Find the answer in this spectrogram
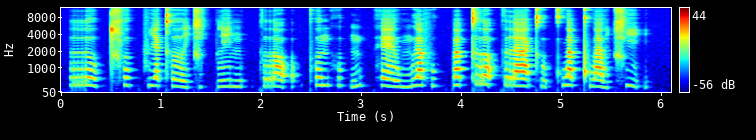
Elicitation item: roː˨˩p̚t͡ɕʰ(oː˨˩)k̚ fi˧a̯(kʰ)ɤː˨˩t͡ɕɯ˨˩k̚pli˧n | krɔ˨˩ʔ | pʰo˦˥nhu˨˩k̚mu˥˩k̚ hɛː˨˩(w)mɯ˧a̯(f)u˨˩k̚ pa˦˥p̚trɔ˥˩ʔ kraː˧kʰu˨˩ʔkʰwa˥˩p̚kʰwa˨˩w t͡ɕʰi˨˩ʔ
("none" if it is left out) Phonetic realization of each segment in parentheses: o˨˩, kʰ, w, f

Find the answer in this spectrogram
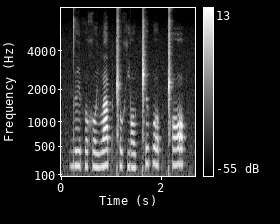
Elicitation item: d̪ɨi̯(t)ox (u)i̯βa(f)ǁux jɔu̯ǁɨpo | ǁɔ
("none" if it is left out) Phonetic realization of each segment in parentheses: θ, o, p

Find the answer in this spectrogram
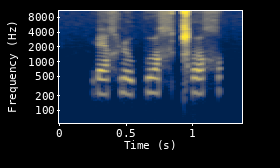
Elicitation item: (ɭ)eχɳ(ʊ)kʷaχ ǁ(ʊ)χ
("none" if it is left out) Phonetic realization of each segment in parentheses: ɽ, u, ʊ

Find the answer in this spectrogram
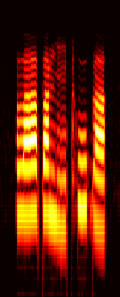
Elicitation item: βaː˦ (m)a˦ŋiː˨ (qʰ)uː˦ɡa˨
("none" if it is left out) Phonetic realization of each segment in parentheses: p, tʰ

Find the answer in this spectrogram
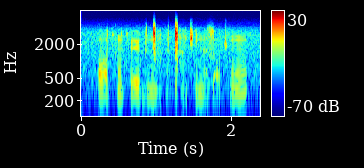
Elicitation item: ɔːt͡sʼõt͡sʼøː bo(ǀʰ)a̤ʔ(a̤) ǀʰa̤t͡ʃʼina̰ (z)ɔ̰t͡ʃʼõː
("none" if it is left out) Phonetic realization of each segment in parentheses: ŋ͡ǀ, a̤, z

